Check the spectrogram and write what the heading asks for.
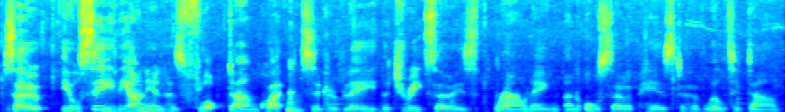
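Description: An older woman with a relaxed, chatty manner, talking through a recipe in a small kitchen. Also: on the low side, unhurried, hardly any pauses, slight background noise. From England. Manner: chatty, relaxed asides with frequent ums. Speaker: cookbook author demonstrating a recipe. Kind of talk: casual cooking demonstration. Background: food sizzling in a pan.

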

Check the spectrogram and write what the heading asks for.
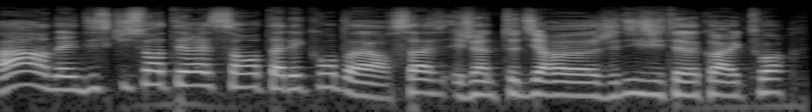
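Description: A young man giving casual, jokey commentary while playing a driving game, now and then yelling at other drivers. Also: sits high, rapid-fire. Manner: chatty, jokey, swings to loud yelling at drivers. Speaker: gaming youtuber.

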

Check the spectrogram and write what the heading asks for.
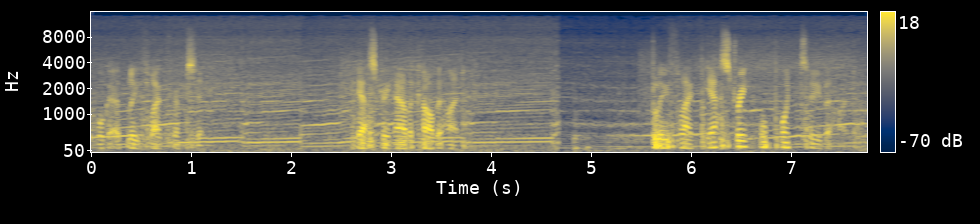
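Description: A male race engineer speaks over race car radio in a mid-pitched voice. He gives clipped, matter-of-fact instructions and updates, often repeating key figures through the team radio link. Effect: team radio transmission.

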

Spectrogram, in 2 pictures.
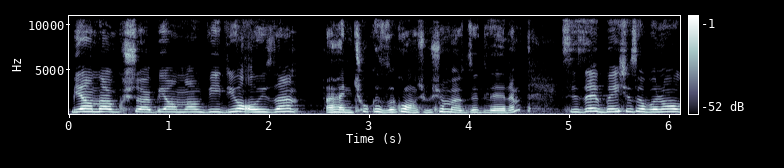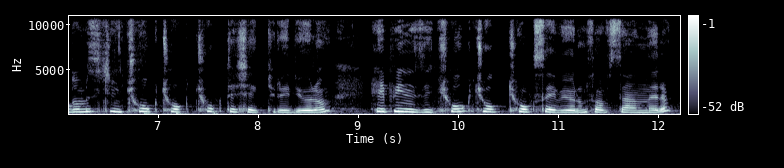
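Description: A woman's voice: high-pitched, moderate pace, mellow. A young woman vlogging casually while baking, chatty and self-mocking. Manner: chatty, dramatic outbursts and self-mocking complaints.

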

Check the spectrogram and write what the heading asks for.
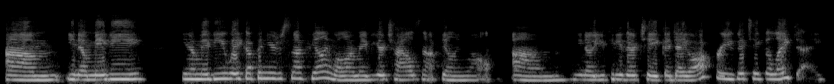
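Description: This recorded online program, with poor audio, features a homeschool group presenter: a middle-aged Long Island woman talking informally to parents. She speaks a little fast at medium pitch, her tone a little mellow and fairly even, and she chats along with many fillers and restarts.

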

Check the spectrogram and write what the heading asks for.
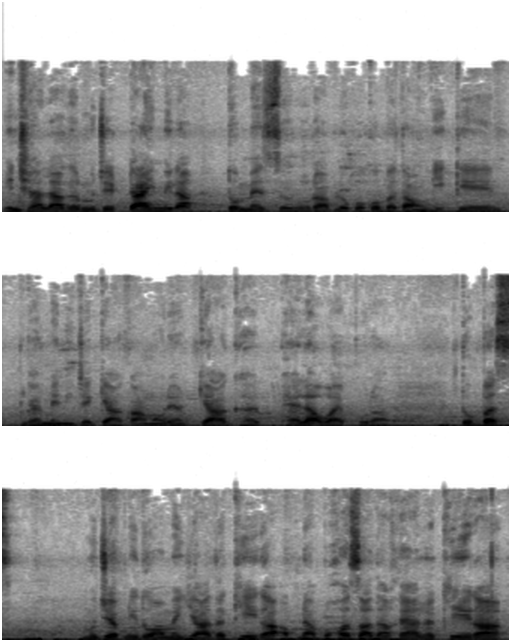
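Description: A woman's voice: mid-range voice, steady tone, normal speed, background noise. Chatty woman vlogging from a rooftop. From Pakistan. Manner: chatty, storytelling, pointing things out to viewers. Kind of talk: casual vlog chat. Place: rooftop outdoors.

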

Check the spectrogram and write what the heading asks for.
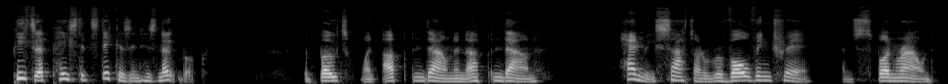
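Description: Serving as the channel's storyteller, a woman with a low voice reads a children's storybook aloud in a slow, expressive manner.

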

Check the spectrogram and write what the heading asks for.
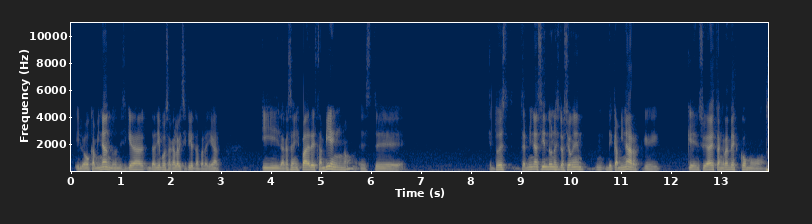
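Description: A reflective Peruvian man in his forties talks at an even, unhurried mid pitch. He muses aloud, filling pauses and ending thoughts with a questioning tag, seated in an office. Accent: Peruvian Spanish, Lima. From Lima, Peru. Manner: thoughtful, many fillers and "¿no?" tags. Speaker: architect interviewee. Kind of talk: reflective interview monologue. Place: office with bookshelves, indoors.

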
